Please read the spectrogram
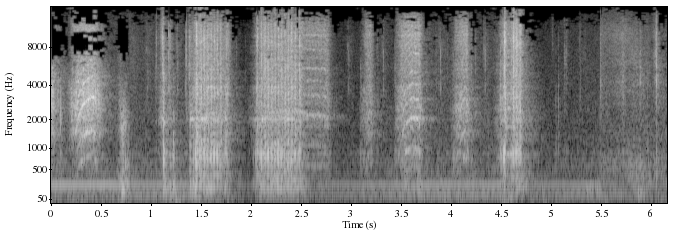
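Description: Cordless screwdriver run in about five short bursts, its small motor whining up to speed each time.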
